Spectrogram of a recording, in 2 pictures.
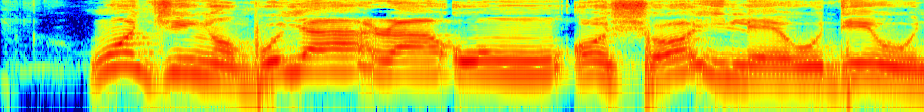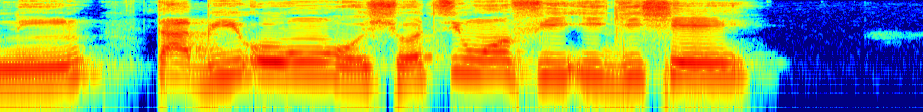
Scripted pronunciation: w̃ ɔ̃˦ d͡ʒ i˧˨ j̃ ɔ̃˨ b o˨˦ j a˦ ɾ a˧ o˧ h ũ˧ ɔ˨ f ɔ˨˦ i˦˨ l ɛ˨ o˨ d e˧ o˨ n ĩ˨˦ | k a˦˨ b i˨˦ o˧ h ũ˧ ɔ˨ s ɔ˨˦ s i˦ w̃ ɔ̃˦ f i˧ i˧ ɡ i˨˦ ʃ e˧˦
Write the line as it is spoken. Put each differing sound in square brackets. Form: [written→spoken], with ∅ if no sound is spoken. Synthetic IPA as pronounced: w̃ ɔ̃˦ d͡ʒ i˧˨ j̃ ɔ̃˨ b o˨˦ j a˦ ɾ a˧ o˧ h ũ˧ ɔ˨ [f→ʃ] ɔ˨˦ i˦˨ l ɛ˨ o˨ d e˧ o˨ n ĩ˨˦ | [k→t] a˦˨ b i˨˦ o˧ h ũ˧ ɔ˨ [s→ʃ] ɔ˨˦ [s→t] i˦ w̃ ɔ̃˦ f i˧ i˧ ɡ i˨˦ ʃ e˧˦

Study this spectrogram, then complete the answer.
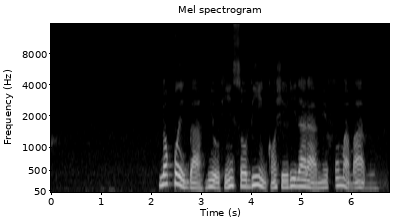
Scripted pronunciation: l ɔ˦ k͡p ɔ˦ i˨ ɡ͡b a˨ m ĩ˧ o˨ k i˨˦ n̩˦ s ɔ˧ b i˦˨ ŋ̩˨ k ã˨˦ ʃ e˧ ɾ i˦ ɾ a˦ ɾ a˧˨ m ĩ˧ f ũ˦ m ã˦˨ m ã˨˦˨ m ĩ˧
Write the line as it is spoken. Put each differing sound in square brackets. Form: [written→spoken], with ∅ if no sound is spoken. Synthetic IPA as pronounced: l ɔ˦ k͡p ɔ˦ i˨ ɡ͡b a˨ m ĩ˧ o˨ k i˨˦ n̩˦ s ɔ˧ b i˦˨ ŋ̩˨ k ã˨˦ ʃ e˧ ɾ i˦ [ɾ→l] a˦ ɾ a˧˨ m ĩ˧ f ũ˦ m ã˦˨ m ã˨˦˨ m ĩ˧

